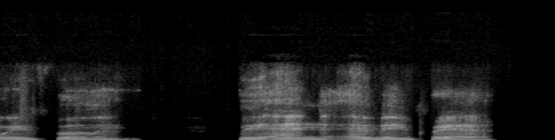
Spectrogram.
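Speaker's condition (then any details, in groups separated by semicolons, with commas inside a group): Parkinson's; affects handwriting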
